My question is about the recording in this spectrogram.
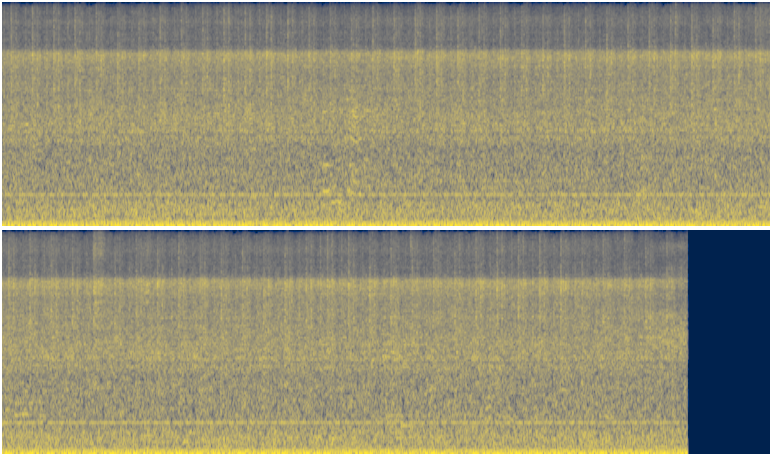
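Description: Steady low rumble of a running engine with a faint steady hum above it, unchanging throughout.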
